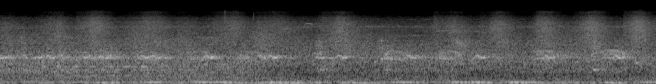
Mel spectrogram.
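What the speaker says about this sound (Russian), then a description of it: "Там птицы летают вокруг дрона" Crows caw again and again in an uneven rhythm over a steady low drone hum, fairly loud and close, in Ella, Sri Lanka.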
